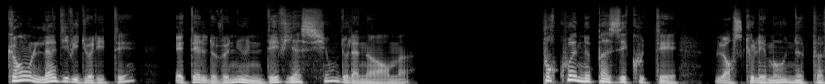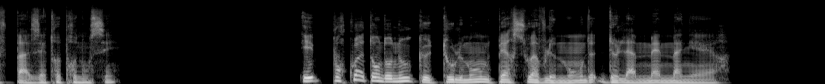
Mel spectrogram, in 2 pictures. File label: documentary Autisme; Autisme Suisse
